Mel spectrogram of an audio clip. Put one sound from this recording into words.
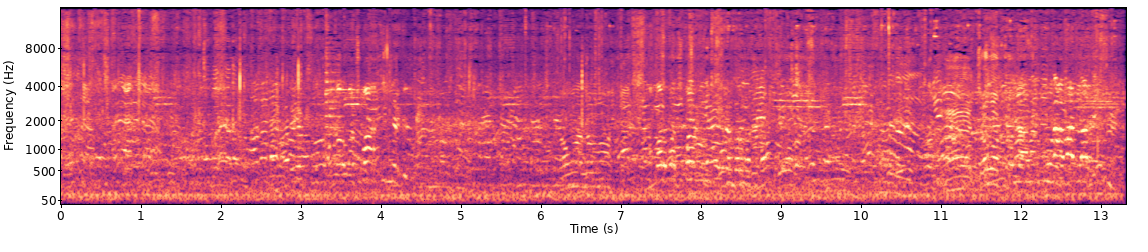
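Men and women nearby shout and chant loudly together.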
